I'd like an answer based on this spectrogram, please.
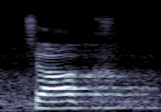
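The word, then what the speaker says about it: chalk: और कब आता है, तो बिफोर के यल लेटर आता है जो साइलेंट रहता है।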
